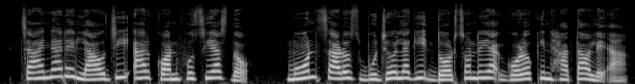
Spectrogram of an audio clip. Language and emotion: Santali, neutral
